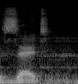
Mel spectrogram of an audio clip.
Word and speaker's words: zed: So you'll find an automatic mark point created called mark point zed or yeah zed. That's how you say it properly.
